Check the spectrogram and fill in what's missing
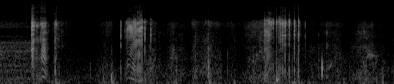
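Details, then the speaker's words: Timed application of a STAT tourniquet on a leg: the rubber band is removed and the strap extended, wrapped, tucked and pulled tight, heard as scratchy rustling and scraping bursts. "all right guys we're going to try out this stat tourniquet see how quick it is to apply it so similarly gone down you remove this rubber band extend it you can wrap it around tuck it in here"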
